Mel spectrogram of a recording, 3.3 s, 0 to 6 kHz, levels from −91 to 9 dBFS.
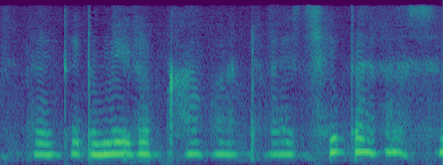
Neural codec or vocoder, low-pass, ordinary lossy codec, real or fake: codec, 16 kHz, 1 kbps, FreqCodec, smaller model; 5.4 kHz; MP3, 32 kbps; fake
